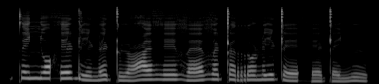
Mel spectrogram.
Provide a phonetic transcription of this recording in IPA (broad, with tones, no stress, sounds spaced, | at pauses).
t̪ e˦ ɲ ɔ˦ h eː˦ ɖ iː˨ ɳ e˦˨ ʈ ʉ˨ ʕ ɛ˦ ɦ eː˦ v ɛː˨˦ v ɛ˦ ʈ ə˦˨ r o˦ ɳ iː˦ ʈ eː˨ h eː˨ ʈ e˨ ɲ ʉ˦˨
